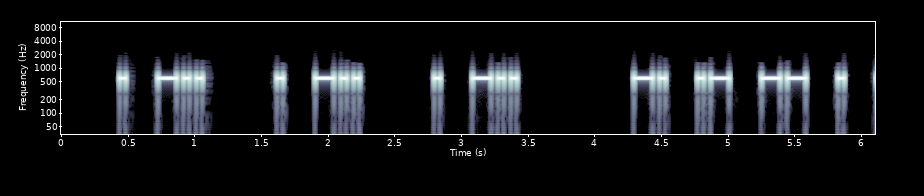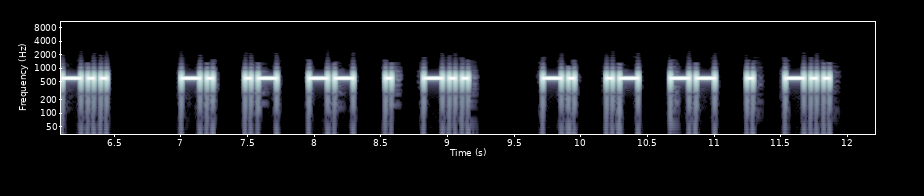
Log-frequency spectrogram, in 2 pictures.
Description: Morse code, heard as a keyed tone, about 25 wpm, spaced as for 20 wpm, 600 Hz. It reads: ED ED ED NAMED NAMED NAMED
